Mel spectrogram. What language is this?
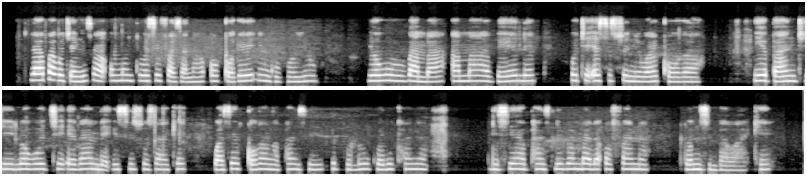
North Ndebele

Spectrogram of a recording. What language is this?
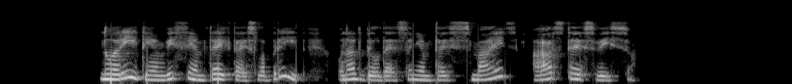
Latvian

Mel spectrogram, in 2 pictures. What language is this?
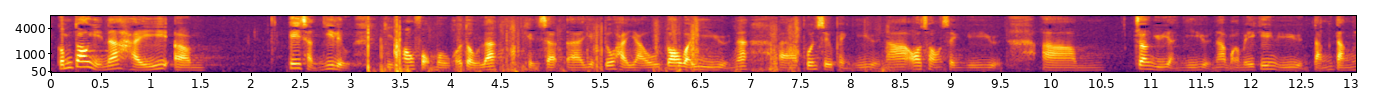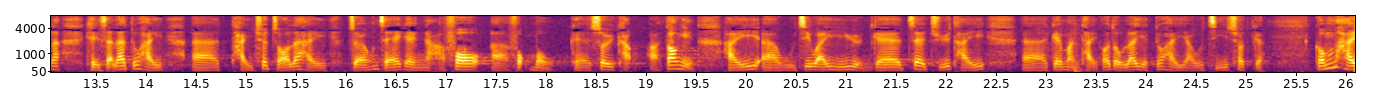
Cantonese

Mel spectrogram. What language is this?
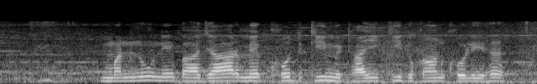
Hindi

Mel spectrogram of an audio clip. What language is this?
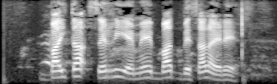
Basque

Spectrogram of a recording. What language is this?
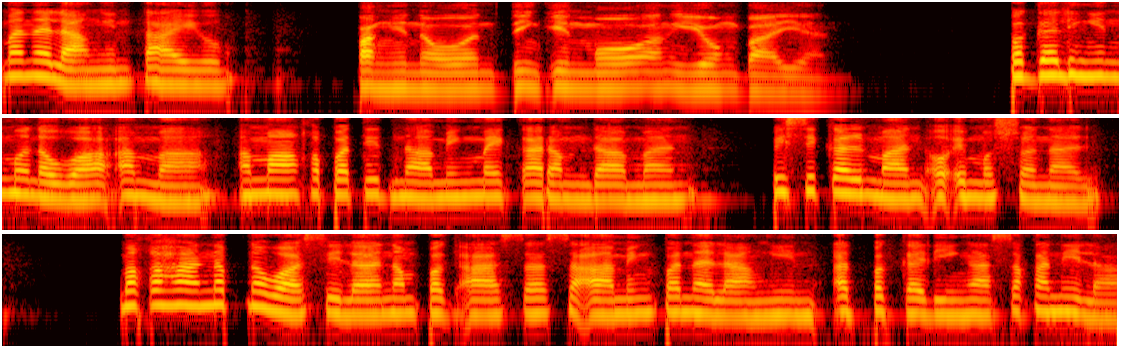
Filipino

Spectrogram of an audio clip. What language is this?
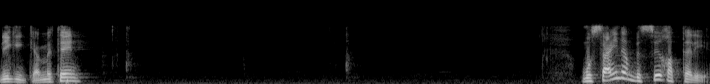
Arabic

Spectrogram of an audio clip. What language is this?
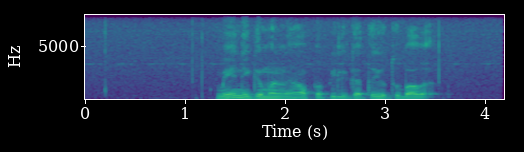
Sinhala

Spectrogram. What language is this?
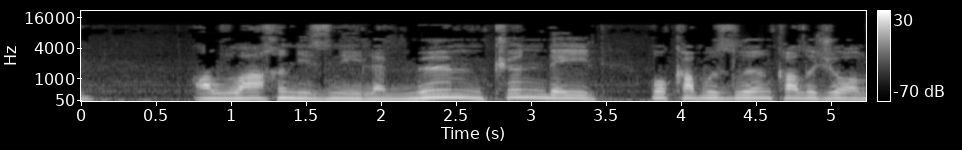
Turkish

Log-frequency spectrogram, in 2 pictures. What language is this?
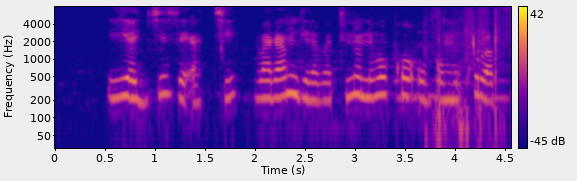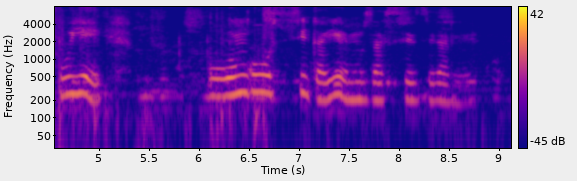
Kinyarwanda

